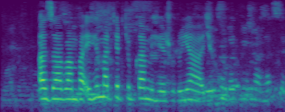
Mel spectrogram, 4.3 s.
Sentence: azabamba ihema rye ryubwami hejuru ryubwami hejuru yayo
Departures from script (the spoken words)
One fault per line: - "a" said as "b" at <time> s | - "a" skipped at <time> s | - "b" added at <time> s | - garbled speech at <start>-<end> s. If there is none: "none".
- "ryubwami hejuru" skipped at 2.7 s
